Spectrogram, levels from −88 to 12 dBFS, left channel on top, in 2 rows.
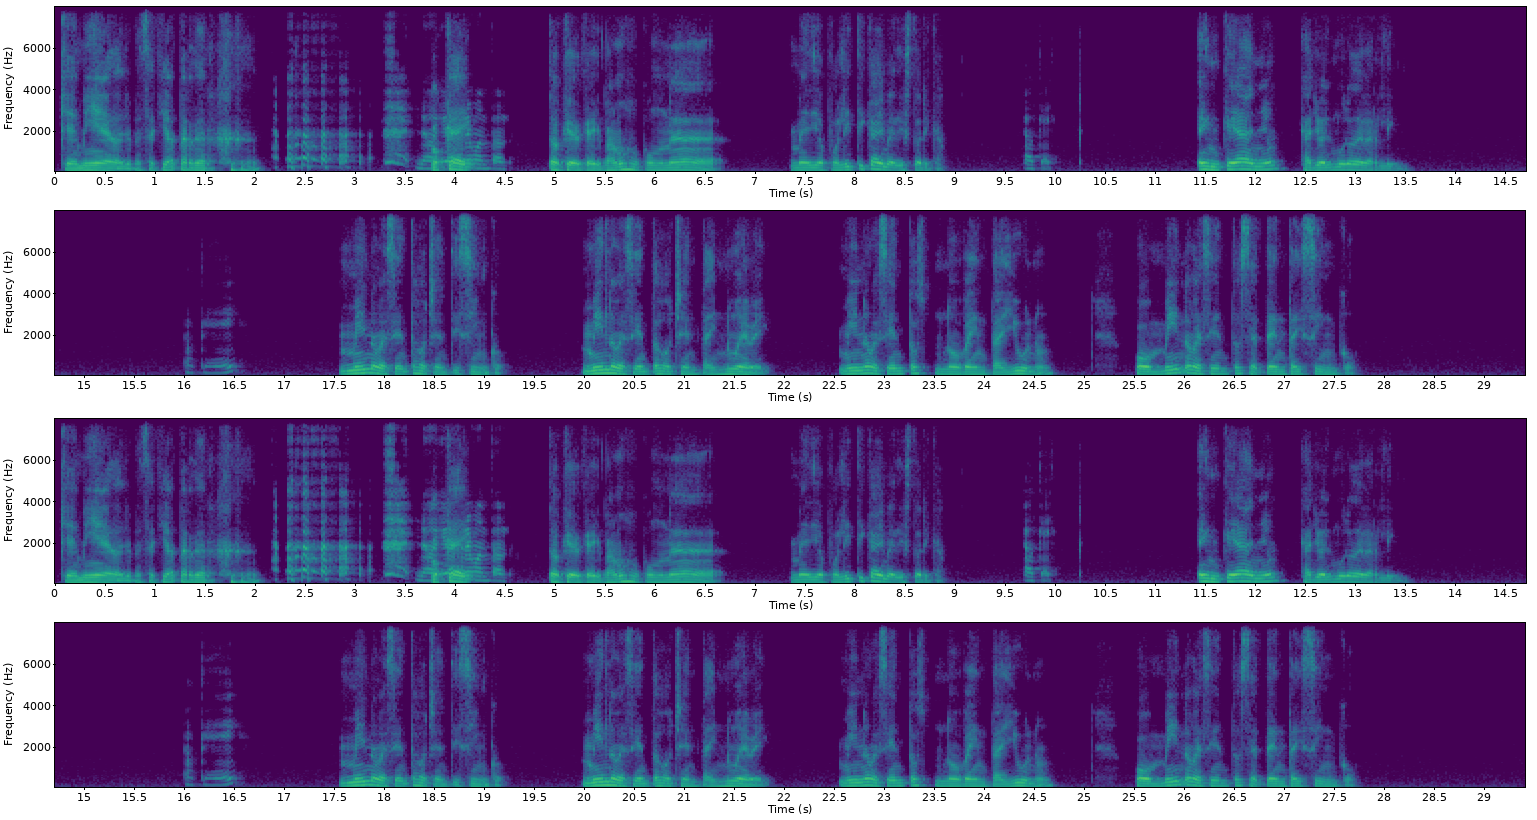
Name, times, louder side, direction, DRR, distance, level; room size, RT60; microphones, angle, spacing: voice 1, 0.1-2.1 3.8-4.2 4.9-6.7 7.4-8.9 11.4-13.5 17.5-19.2 20.0-21.8 22.5-24.7 25.5-27.7, left 1 dB, 15° left, 0.8 m, -25 dB
voice 2, 2.3-4.5 9.7-10.0 16.0-16.6, right 4 dB, 35° right, 7.1 m, -35 dB
head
